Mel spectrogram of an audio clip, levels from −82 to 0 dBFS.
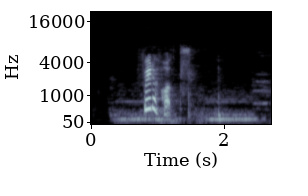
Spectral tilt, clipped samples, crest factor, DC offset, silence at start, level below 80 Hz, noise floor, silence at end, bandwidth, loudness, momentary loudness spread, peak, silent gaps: -3.5 dB/octave; under 0.1%; 22 dB; under 0.1%; 0.45 s; -60 dBFS; -47 dBFS; 0.3 s; 7.6 kHz; -20 LUFS; 26 LU; -4 dBFS; none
